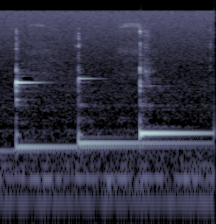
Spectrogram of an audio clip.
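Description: Kalimba (thumb piano) plucked one note at a time, three notes stepping up a scale about every half second or so, each left ringing; the last and highest note is the loudest.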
